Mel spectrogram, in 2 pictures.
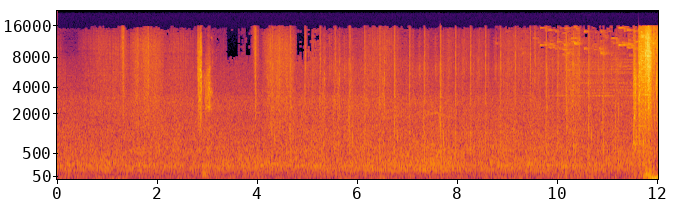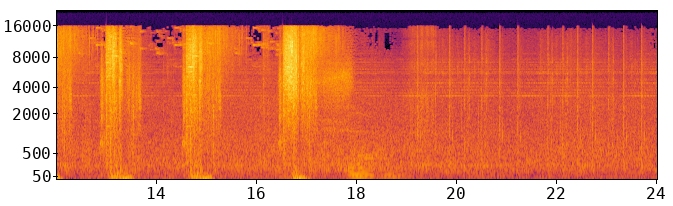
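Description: Footsteps of an armoured figure crunch on rock.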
